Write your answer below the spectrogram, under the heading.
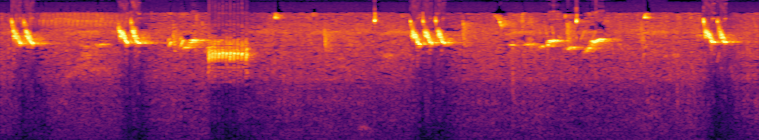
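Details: Female violaceous euphonia calling her mate: clusters of sharp high descending notes in quick groups, a buzzy rattling trill near three seconds, softer thin whistles between, repeated bursts across the recording.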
